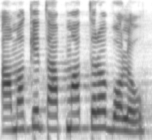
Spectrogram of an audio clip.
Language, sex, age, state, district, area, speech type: Bengali, female, 18-30, West Bengal, Paschim Bardhaman, rural, read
